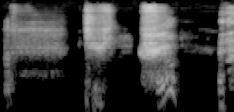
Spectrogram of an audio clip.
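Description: A string of sneezes in quick succession, about four sharp, breathy bursts, each loud and abrupt with short pauses between them and no talking.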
